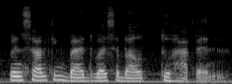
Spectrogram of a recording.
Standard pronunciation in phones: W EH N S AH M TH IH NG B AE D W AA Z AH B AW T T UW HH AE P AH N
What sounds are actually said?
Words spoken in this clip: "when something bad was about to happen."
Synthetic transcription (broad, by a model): W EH N S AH M T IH NG B AE D W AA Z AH B AW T T UW HH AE P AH N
